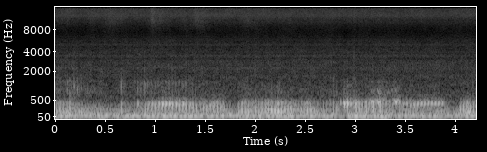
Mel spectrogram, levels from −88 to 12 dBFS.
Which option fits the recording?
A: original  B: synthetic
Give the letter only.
B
